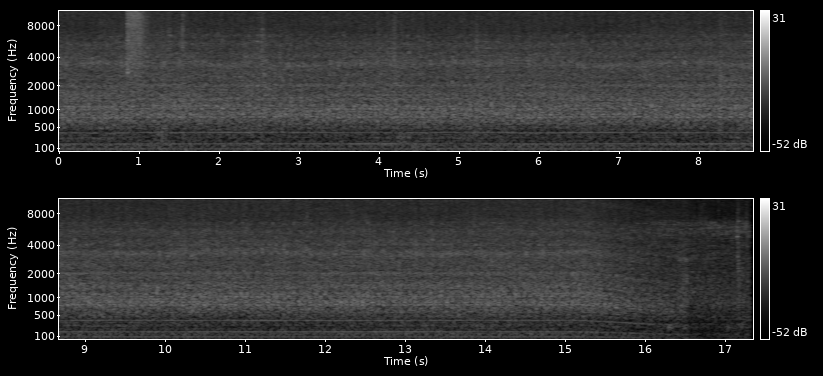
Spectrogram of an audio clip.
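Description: A Kenworth truck with air brakes near old mines: a loud, steady engine drone with a low hum holds for most of the stretch, then sags and winds down near the end, with no voices.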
